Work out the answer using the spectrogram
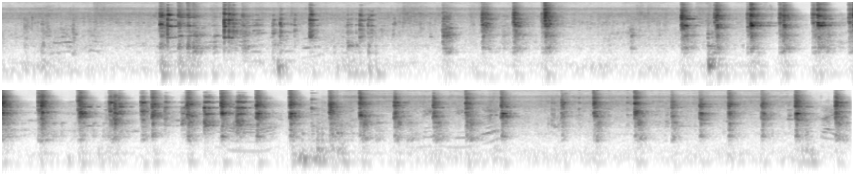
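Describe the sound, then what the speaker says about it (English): Dishes and pans clatter while being washed in a kitchen during Thanksgiving baking, with steady irregular clinks and knocks of metal and crockery continuing throughout, moderately close, and a faint voice now and then. "Yeah, she's doing it too. Doing dishes."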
